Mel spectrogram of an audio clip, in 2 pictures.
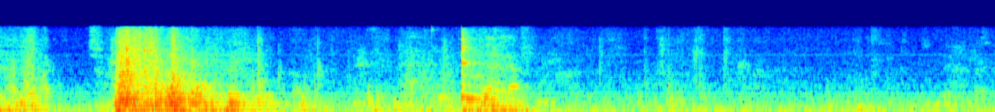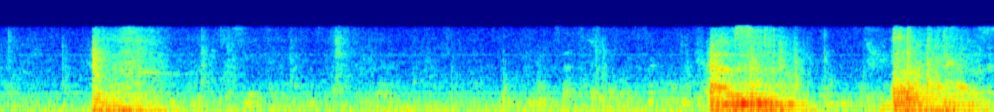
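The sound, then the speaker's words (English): Drawers in an auditorium slide open and bang shut while being searched for a microphone, in several separate bursts spread irregularly over the stretch, loud, with quiet background murmur and faint talk between them. “It should be in one of the drawers.”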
